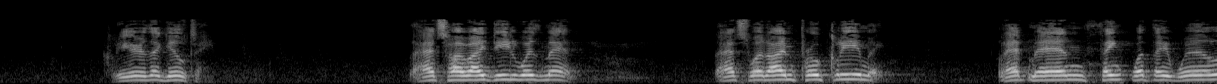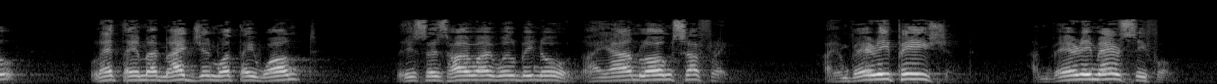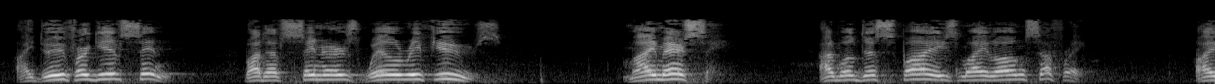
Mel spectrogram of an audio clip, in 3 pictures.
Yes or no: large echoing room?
yes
